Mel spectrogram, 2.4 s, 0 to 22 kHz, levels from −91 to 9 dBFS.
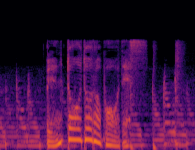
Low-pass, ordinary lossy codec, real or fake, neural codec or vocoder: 7.2 kHz; none; real; none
